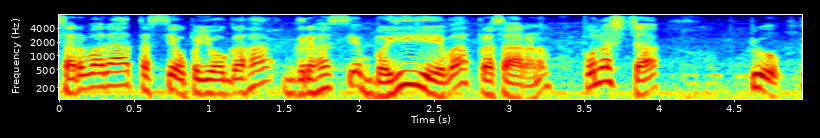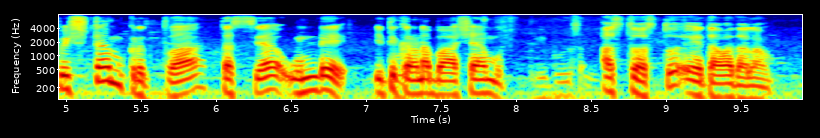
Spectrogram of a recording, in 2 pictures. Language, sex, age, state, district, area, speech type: Sanskrit, male, 18-30, Karnataka, Chitradurga, rural, spontaneous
